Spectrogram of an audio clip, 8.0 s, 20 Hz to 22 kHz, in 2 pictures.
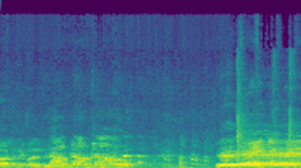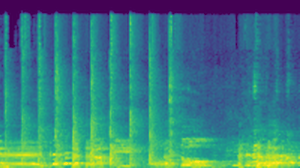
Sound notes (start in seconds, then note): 2.8 group cheering; 5.2 group laughing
